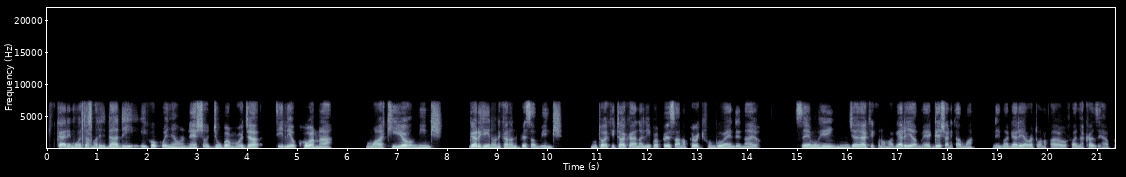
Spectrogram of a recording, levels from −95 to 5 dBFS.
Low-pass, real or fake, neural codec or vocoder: 7.2 kHz; fake; codec, 16 kHz, 1 kbps, X-Codec, HuBERT features, trained on LibriSpeech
